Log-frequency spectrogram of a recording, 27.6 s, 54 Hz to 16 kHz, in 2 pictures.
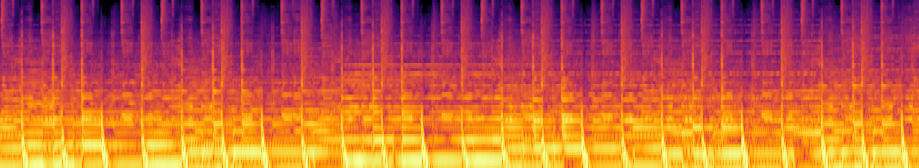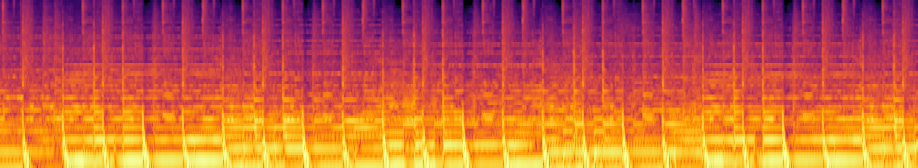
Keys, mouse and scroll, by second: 5.0 click, 6.9 click, 7.4-8.5 typing, 9.3 Return, 10.9 typing, 15.5-16.9 drag, 22.9 alt+middle click, 24.0-25.5 middle drag.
